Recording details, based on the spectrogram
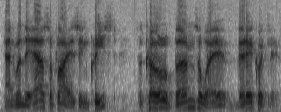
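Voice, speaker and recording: A British man reading a scripted instructional narration for a vintage training film, in a precise, measured, didactic manner. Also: medium pitch, very animated, pushed and bright, husky, poor audio.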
